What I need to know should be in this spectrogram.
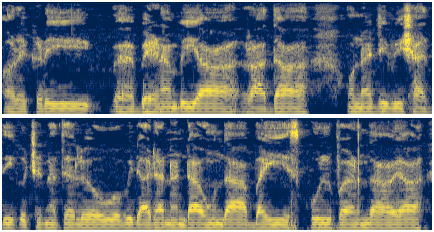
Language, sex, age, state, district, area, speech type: Sindhi, male, 45-60, Madhya Pradesh, Katni, urban, spontaneous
